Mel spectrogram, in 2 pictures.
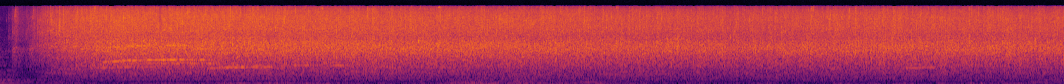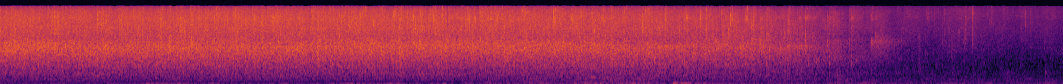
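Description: Audience applause in a concert hall, swelling up about a second in, holding steady, and fading away over the last few seconds.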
